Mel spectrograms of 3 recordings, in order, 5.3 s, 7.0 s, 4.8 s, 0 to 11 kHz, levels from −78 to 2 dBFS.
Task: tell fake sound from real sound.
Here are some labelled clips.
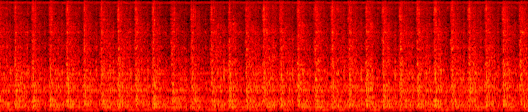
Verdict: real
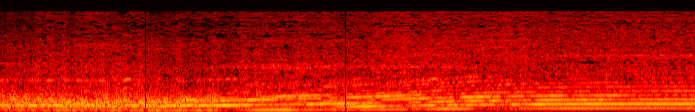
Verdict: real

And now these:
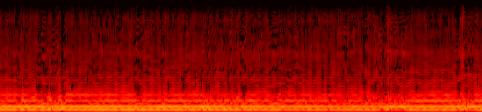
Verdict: fake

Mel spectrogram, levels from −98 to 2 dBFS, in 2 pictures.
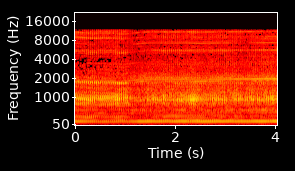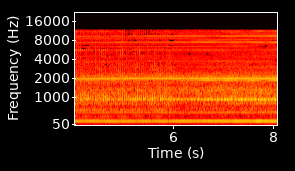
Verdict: real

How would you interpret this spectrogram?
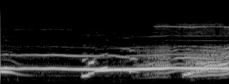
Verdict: real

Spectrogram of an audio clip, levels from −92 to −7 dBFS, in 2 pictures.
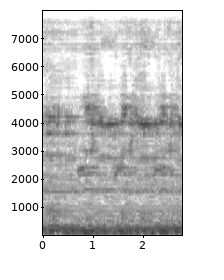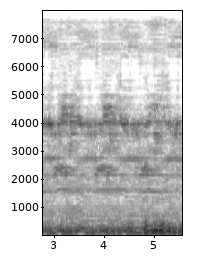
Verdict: fake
